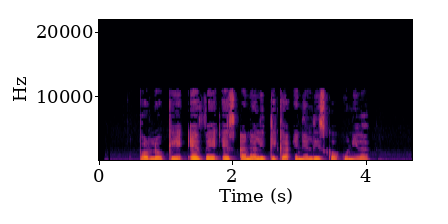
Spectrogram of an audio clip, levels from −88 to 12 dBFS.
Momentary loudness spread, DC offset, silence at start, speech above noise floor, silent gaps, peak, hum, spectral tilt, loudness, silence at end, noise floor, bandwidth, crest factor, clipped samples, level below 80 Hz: 8 LU; under 0.1%; 0.6 s; 42 dB; none; -8 dBFS; none; -5.5 dB/octave; -24 LUFS; 0.65 s; -65 dBFS; 11.5 kHz; 18 dB; under 0.1%; -74 dBFS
